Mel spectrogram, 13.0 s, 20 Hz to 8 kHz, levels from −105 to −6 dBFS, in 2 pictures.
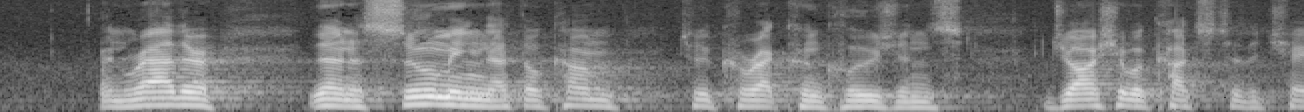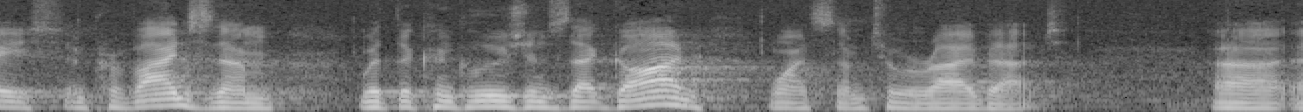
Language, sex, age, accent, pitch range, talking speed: English, male, 50-69, American, 105-125 Hz, 135 wpm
